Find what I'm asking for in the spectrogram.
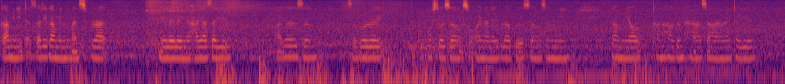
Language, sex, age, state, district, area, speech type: Bodo, female, 18-30, Assam, Chirang, rural, spontaneous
